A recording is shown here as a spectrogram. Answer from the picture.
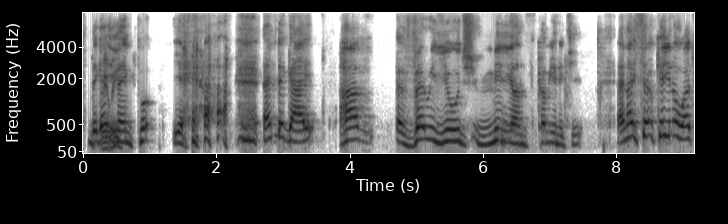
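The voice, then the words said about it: French accent. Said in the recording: “people know that I'm French regarding to my accent”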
